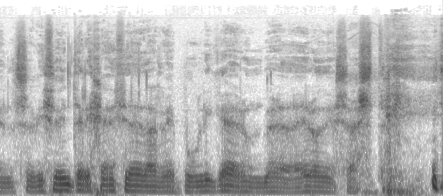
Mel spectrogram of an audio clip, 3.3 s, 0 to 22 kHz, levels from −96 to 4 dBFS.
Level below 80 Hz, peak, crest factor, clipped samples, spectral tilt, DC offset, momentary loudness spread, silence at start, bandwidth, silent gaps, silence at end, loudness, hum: -50 dBFS; -10 dBFS; 18 dB; under 0.1%; -4.5 dB/octave; under 0.1%; 5 LU; 0 s; 18.5 kHz; none; 0 s; -29 LUFS; none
